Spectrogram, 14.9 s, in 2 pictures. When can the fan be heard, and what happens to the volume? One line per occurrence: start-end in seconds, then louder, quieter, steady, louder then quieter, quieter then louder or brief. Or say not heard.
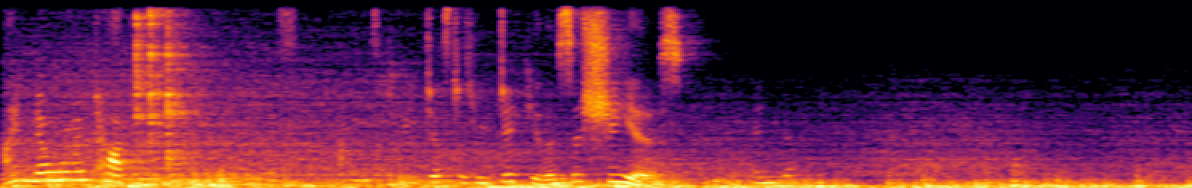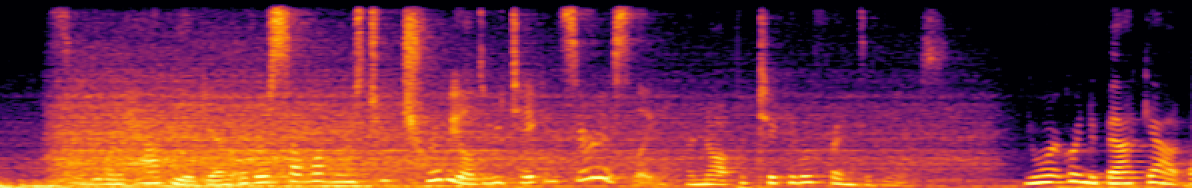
0.0-14.8 quieter.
